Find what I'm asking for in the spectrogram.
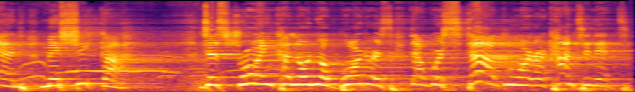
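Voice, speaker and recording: Over noticeable background noise, a woman talks in a passionate tone. Her pitch is extremely high, with ordinary variation. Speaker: poet, historian, activist. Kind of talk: slam poetry performance. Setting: outdoors, live event. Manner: passionate, defiant.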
